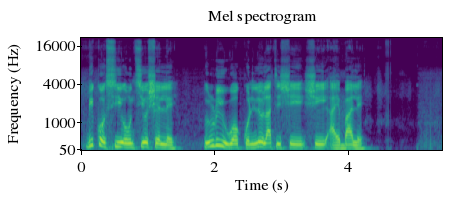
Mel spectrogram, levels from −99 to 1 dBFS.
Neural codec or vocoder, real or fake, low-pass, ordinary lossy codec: none; real; 19.8 kHz; none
